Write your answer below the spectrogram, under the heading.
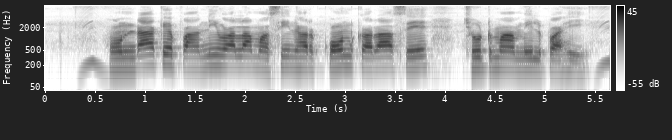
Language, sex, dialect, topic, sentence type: Chhattisgarhi, male, Eastern, agriculture, question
